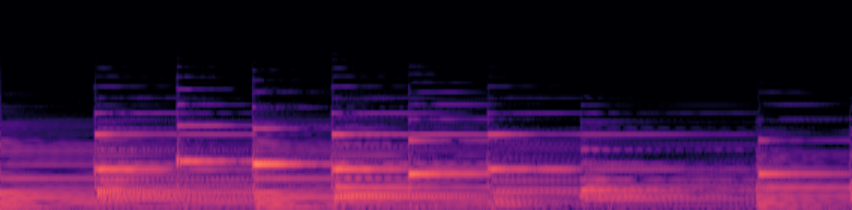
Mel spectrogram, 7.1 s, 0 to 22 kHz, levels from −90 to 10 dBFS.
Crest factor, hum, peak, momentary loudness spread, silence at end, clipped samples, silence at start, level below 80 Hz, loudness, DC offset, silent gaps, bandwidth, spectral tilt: 16 dB; none; -12 dBFS; 12 LU; 0 s; under 0.1%; 0 s; -50 dBFS; -29 LUFS; under 0.1%; none; 6 kHz; -9.5 dB/octave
